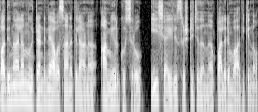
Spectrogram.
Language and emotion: Malayalam, neutral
